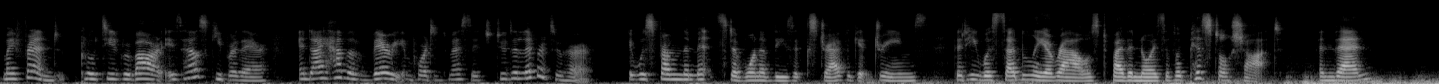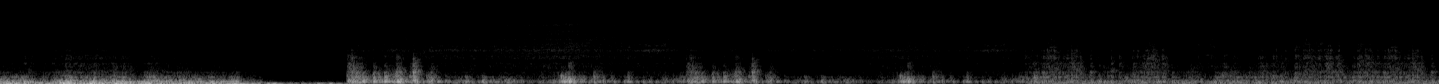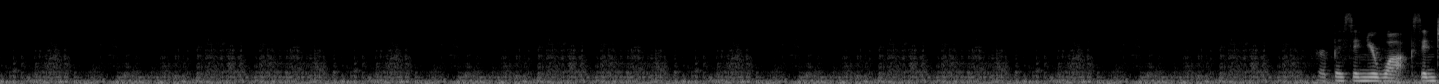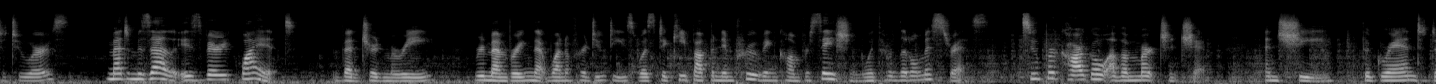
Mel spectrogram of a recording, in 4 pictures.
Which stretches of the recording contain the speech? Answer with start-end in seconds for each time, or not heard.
0.0-13.8, 42.0-57.4.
